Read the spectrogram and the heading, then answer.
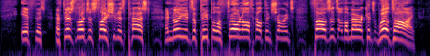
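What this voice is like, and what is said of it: Bernie Sanders impression. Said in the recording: “pretty good Bernie Sanders impression”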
